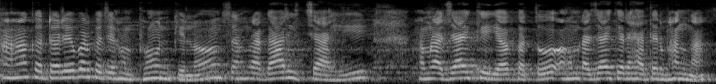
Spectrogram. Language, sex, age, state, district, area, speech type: Maithili, female, 30-45, Bihar, Darbhanga, urban, spontaneous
